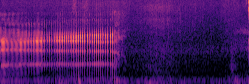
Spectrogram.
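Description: A man's drawn-out, low, creaky vocal sound, like a held "uhh" or grunt, lasting about a second and stopping abruptly, followed by quiet studio room tone.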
